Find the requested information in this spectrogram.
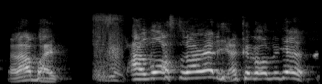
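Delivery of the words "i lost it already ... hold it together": high, loud voice on the edge of laughter; high-pitched, barely holding together; cracking up. Real, not acted. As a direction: tell it while losing it. Reliving losing it with laughter.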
